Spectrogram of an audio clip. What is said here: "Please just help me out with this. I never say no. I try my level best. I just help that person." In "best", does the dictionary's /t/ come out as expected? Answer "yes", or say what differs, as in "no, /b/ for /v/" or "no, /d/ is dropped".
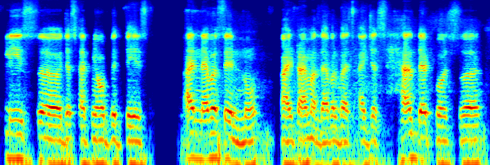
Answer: no, /t/ is dropped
